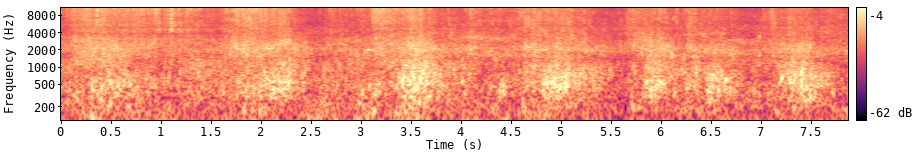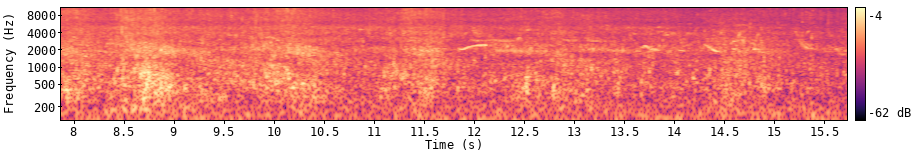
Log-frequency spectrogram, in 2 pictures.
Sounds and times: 0.0s Wind 15.7s

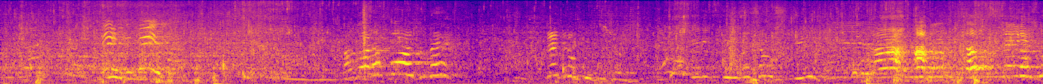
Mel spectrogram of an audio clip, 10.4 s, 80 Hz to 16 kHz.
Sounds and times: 0.0s people swimming 10.4s
5.5s people talking 10.4s

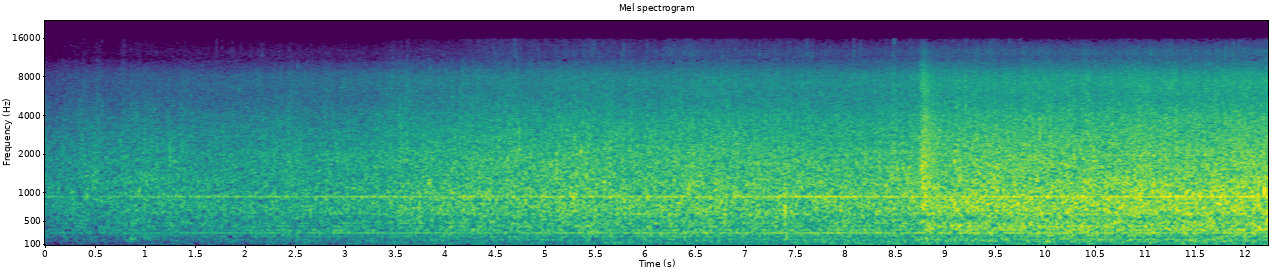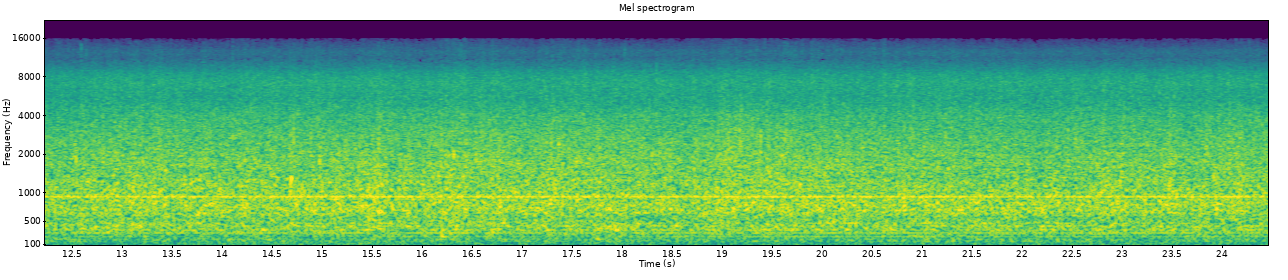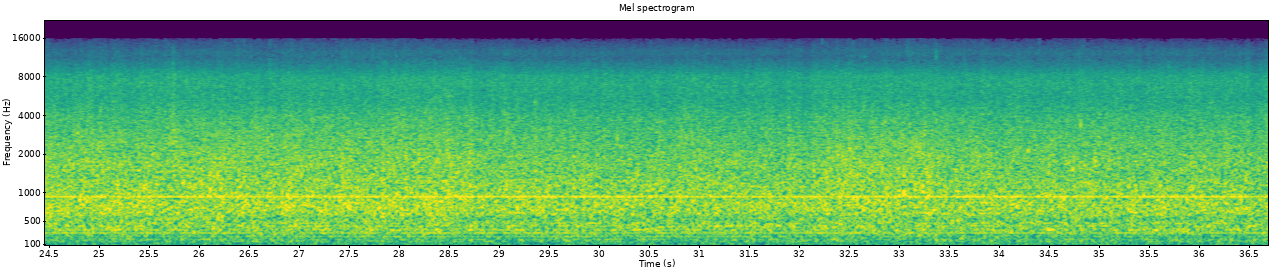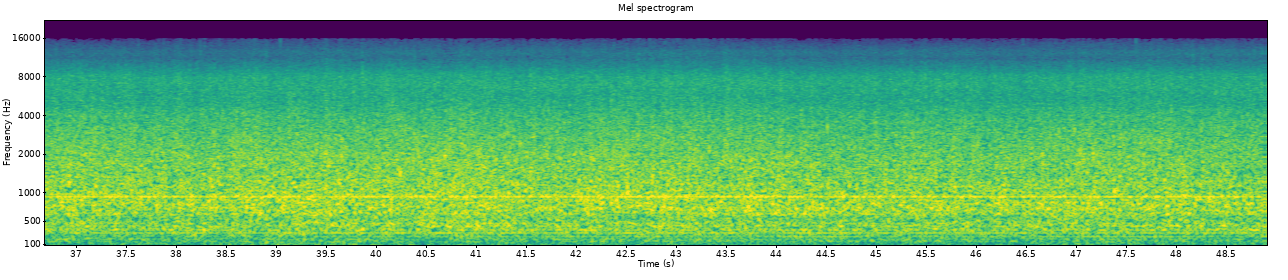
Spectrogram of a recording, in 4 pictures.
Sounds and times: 0.0s flowing water in canals, rivers 48.9s

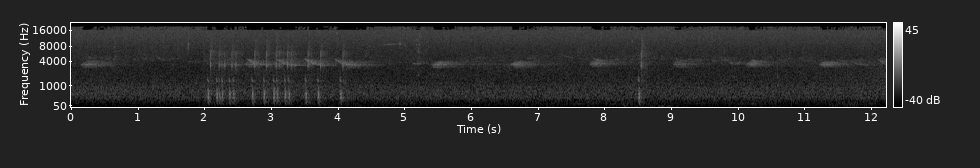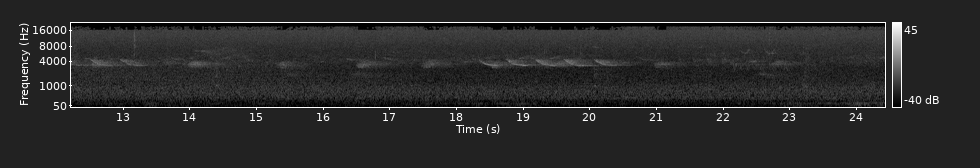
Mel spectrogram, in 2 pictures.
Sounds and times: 2.0s squeaking pine tree 4.4s

